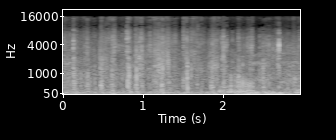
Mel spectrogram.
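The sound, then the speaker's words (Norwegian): Footsteps of a group of runners passing during interval training: many quick, rhythmic thuds layered over one another at a steady level, with no clear talking. “Der med de første løperne forbi nå.”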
